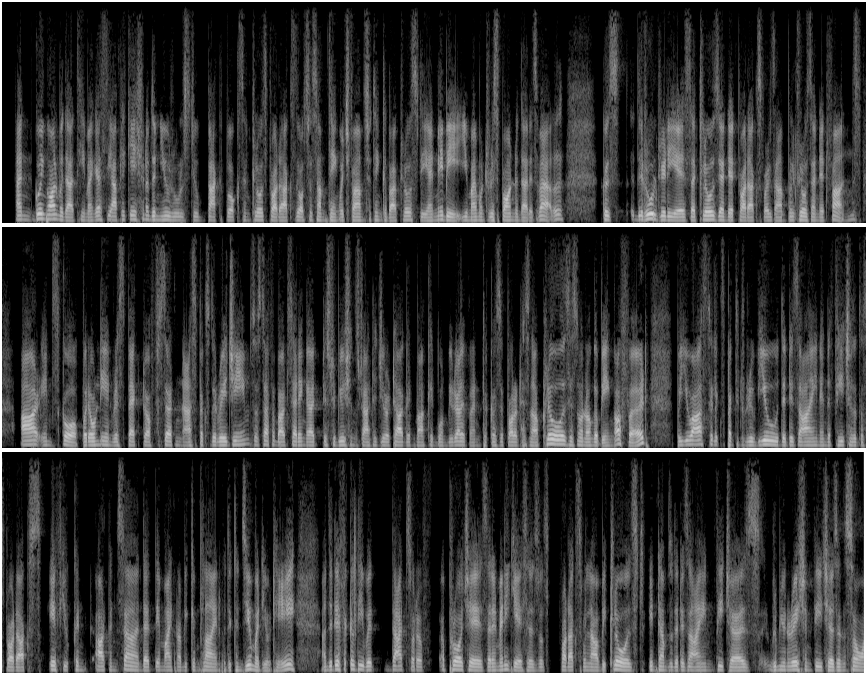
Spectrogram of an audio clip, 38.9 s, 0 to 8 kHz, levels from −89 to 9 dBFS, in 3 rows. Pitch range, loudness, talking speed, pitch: 120-135 Hz, -22 LUFS, 235 wpm, 125 Hz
